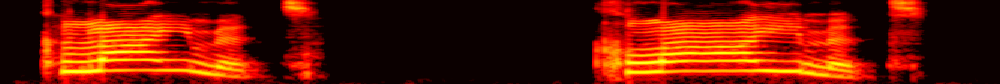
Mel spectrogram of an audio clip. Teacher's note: So we have words like climate, climate. It has two syllables and it's a noun. So we're stressing the part, the first syllable. And that is why the CLI is written in capitals.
